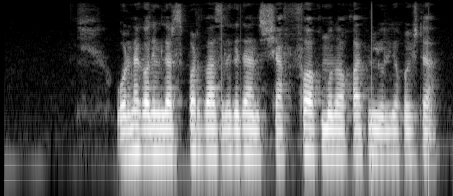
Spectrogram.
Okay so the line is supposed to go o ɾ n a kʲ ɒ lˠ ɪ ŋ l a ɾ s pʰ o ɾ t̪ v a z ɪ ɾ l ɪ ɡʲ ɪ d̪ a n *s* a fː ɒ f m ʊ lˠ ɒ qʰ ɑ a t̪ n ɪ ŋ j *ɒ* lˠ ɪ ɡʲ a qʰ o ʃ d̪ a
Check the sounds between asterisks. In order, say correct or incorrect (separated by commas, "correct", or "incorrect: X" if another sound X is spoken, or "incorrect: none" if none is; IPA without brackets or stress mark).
incorrect: ʃ, incorrect: o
